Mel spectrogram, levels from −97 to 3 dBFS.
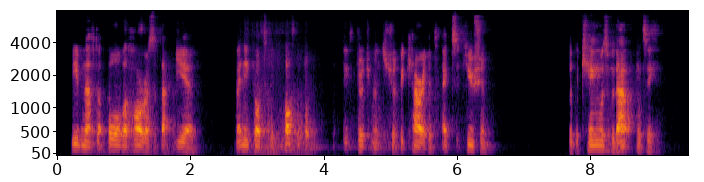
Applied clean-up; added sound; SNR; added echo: neural mask model DeepFilterNet 3.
